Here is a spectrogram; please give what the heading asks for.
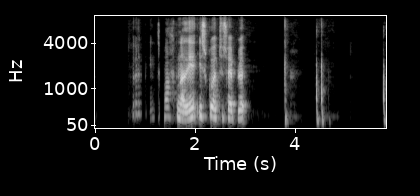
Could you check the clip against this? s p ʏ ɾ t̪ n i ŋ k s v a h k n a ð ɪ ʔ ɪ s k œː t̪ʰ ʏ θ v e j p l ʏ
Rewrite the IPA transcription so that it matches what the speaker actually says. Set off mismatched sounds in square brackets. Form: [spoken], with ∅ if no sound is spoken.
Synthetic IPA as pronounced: s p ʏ ɾ t̪ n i ŋ k s v a h k n a ð ɪ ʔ [i] s k œː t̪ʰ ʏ [s] v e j p l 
